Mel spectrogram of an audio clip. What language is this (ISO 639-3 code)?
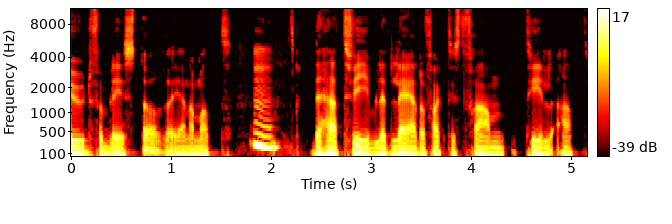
swe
